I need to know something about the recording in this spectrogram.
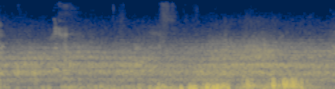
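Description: Wind buffeting the camera microphone in irregular gusts, over a faint steady drone.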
